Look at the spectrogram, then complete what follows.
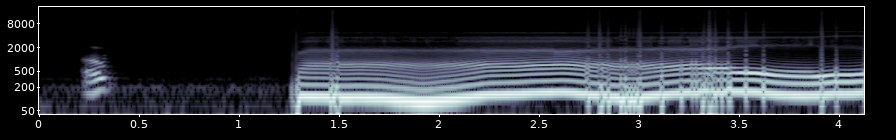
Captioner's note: weird voicebox noises again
